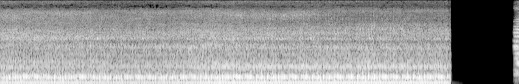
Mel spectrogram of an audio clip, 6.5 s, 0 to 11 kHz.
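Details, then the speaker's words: Mahindra XUV500 diesel that would not start after an engine rebuild, now repaired: it starts smoothly and settles into a steady, even idle clatter with a regular beat, no misses or knocks; normal idle. "तो यह normally start हो रहा है गाड़ी यहां पर smoothly start है"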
